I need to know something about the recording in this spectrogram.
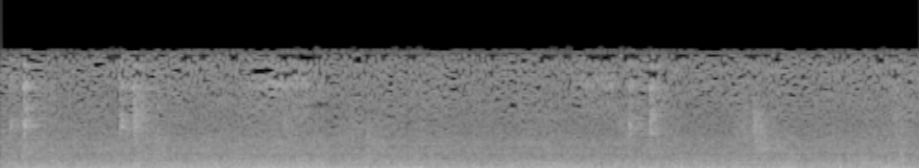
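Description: A steady, loud low hum running without a break, with a few faint soft clicks over it.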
